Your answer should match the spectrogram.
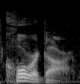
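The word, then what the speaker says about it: Korugar: Actually it's cor it's corugar. That is the actual pronunciation of of of the home world because I remember them actually pronouncing it like that on JLU if I remember correctly.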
